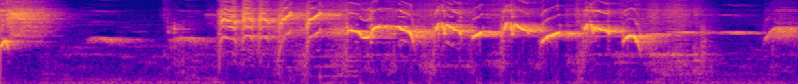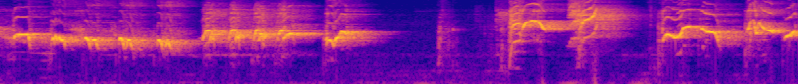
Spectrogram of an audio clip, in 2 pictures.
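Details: Green leafbird singing to provoke rivals into song: an extended burst of rapid rich warbling and slurred whistles, a brief silence, then further short energetic phrases.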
